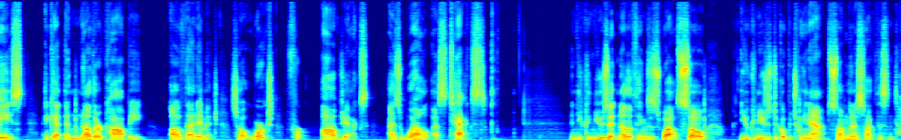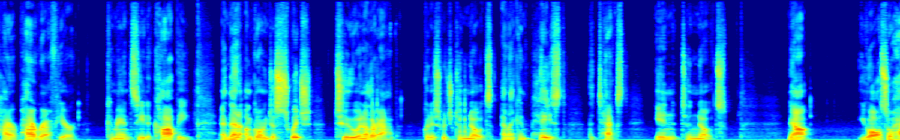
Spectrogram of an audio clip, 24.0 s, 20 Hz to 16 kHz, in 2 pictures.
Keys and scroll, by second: 6.5 BackSpace, 13.4 super+c, 18.9 super+v.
